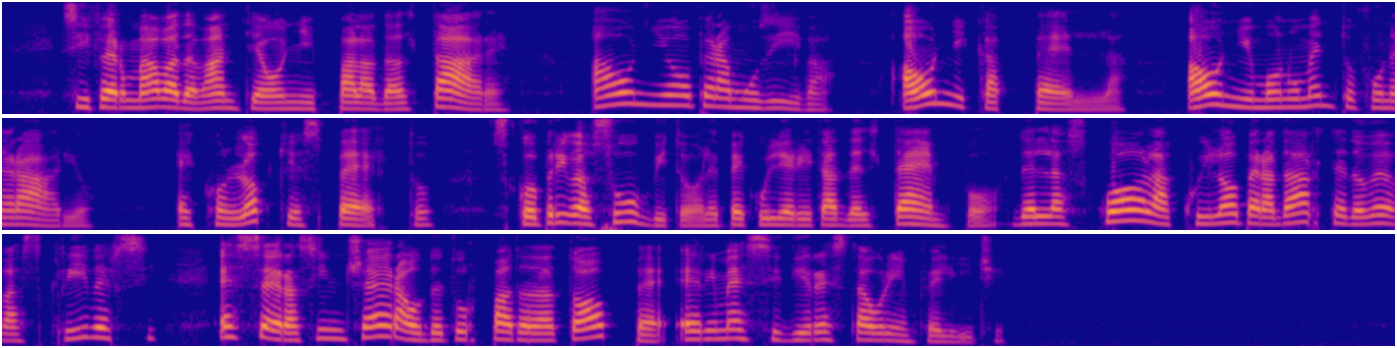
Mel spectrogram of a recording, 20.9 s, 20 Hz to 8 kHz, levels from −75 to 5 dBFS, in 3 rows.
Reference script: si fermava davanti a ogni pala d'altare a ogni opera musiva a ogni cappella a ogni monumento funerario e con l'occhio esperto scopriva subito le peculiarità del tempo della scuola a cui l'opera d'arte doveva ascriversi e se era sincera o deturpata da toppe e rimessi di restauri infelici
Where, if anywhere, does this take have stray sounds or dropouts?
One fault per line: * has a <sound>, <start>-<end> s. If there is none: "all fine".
all fine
